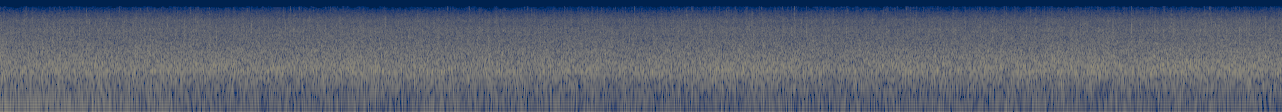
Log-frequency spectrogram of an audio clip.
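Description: Steady rain pours down with a constant hiss.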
